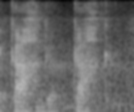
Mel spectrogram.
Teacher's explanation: Pronúncia típica do dialeto carioca, ocorre fricção audível na região velar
